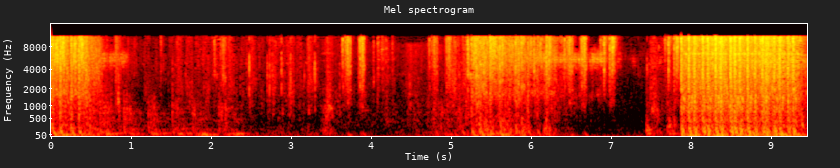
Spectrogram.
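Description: SMG gunfire in a shooting video game, with rapid bursts of automatic shots separated by short gaps and a loud final burst near the end.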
